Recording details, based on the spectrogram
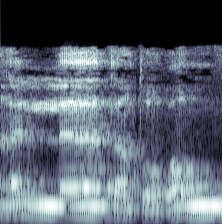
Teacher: تطغوا میں تا باریک ہے، طا پر ہے، طا ساکن پہ قلقلہ ہے. تطغوا، غو غولین ہے، ہونٹوں کو نا تمام گول کریں گے، آگے لائیں گے.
